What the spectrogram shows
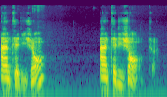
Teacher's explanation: The final consonant of the masculine form is silent, but it's pronounced when you add the E to form the feminine.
